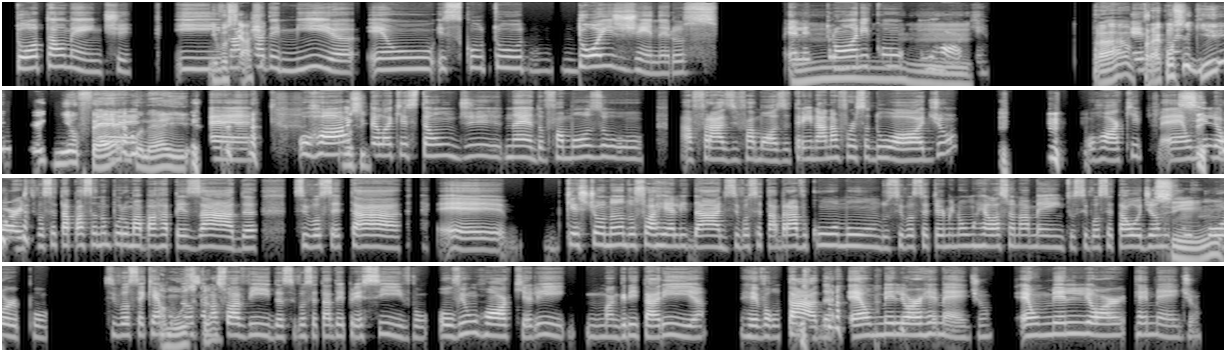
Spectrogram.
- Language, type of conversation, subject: Portuguese, podcast, Como a internet mudou a forma de descobrir música?
- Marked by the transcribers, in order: other background noise; tapping; laugh; laugh; laughing while speaking: "Sim"; laugh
